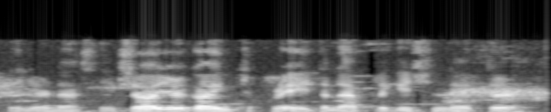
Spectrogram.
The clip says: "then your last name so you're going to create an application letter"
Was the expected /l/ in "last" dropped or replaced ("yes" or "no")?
yes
